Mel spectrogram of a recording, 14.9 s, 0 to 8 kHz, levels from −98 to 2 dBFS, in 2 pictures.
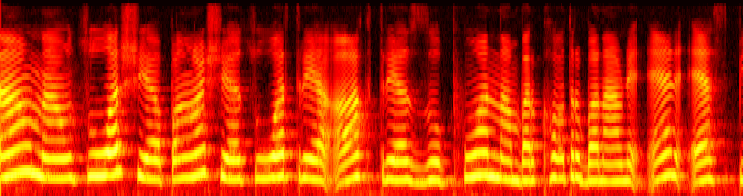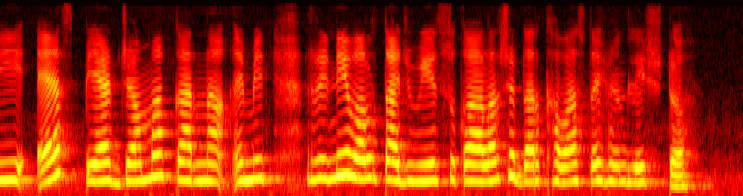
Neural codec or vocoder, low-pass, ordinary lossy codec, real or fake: none; 7.2 kHz; none; real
